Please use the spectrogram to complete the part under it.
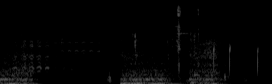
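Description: A sheep in the Minecraft video game bleats a few short times at close range, with faint crunchy shearing clicks and brief gaps of silence between the sounds.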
